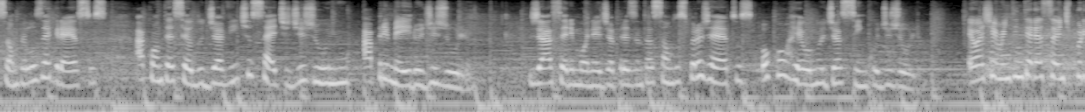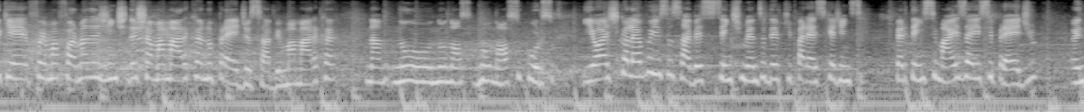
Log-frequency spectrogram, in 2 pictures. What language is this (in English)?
Portuguese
